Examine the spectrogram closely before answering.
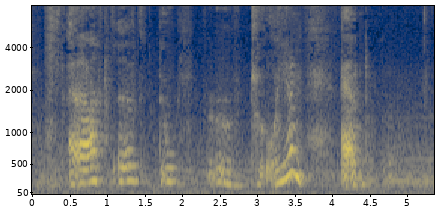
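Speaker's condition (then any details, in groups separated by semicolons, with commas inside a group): Dystonia; generalized dystonia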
